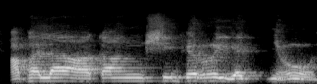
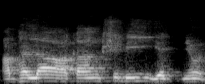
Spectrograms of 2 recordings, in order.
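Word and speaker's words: अफलाकाङ्क्षिभिर्यज्ञो: Here we have to, there one place sometimes the children make a little bit of this is abhala kangshi bhir yajno, that bhir yajno, sometimes when children chant you become abhala kangshi bhi yajno, that bhir, that rebha, sometimes they make a mistake. That's a place we have to little careful about.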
